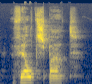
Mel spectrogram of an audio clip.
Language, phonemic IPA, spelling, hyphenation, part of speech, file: Dutch, /ˈvɛlt.spaːt/, veldspaat, veld‧spaat, noun, Nl-veldspaat.ogg
- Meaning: feldspar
